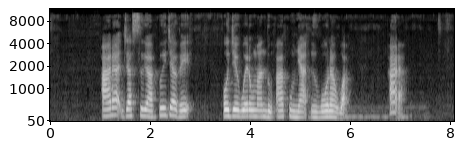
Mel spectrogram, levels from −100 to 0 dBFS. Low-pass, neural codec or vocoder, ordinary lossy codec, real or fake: 9.9 kHz; autoencoder, 22.05 kHz, a latent of 192 numbers a frame, VITS, trained on one speaker; Opus, 32 kbps; fake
